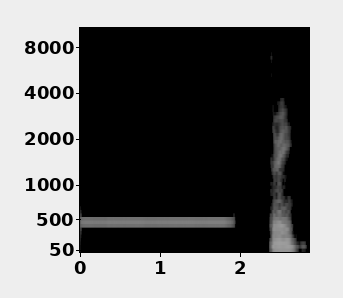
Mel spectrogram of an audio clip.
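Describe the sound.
Ringback tone of an outgoing telephone call: one long, steady ring of about two seconds, then a short silence and a brief burst of voice.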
